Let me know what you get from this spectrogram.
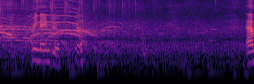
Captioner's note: cheering and applause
